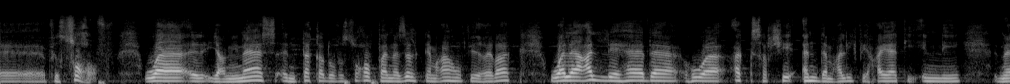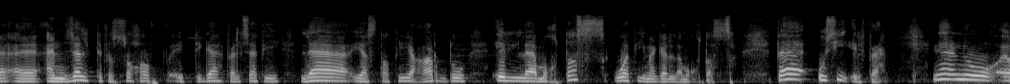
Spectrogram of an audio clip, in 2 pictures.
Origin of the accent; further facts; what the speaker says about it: Egypt; لا أقول عندنا في مصر فقط ولا أقول في الأمة العربية الآن فقط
